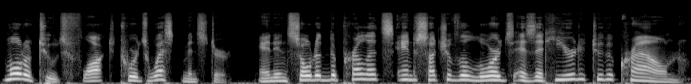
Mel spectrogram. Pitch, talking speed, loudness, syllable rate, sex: 185 Hz, 155 wpm, -17 LUFS, 4.8 syllables/s, male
